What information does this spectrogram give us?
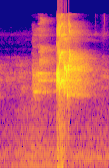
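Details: A female lovebird calls for its flock mates with a single piercing, raspy shriek, led in by a softer rising note and fading away quickly; no other sounds.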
